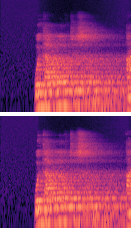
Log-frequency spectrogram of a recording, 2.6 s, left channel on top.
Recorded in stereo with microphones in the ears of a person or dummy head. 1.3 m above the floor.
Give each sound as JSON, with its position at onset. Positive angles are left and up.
{"t": 0.7, "sound": "a man speaking", "side_deg": 0, "distance_m": 1.1}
